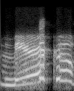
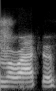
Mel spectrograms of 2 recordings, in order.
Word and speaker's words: Miracle: Is it It's miracle, but everybody say Maraka, so it's both.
